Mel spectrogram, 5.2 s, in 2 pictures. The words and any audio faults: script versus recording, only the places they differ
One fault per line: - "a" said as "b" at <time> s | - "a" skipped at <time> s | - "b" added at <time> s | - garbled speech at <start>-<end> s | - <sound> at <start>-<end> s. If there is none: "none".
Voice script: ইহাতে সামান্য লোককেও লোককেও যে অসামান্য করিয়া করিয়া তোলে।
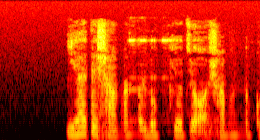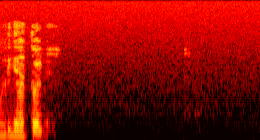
- "লোককেও" skipped at 1.8 s
- "করিয়া" skipped at 2.8 s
